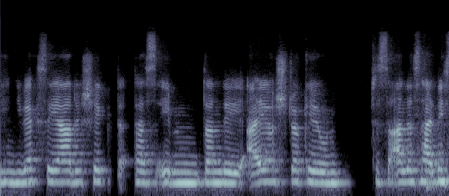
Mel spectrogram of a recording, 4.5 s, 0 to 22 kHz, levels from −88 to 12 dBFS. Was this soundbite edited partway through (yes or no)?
no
